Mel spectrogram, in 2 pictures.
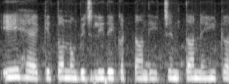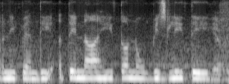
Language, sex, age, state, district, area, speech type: Punjabi, female, 18-30, Punjab, Bathinda, rural, spontaneous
